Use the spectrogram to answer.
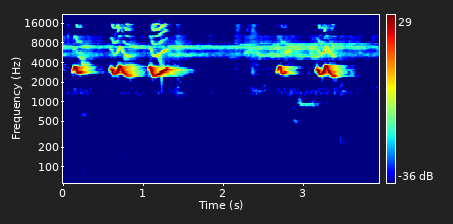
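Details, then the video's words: Silver-eared mesia, singing on 25 May 2022: a phrase of three loud, clear whistles, a pause of over a second, then two more similar whistled notes; otherwise quiet. "chim ngú sắc hót"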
